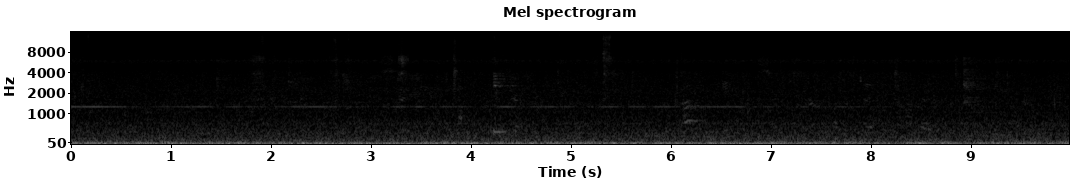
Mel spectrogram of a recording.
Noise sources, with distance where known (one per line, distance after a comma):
background noise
